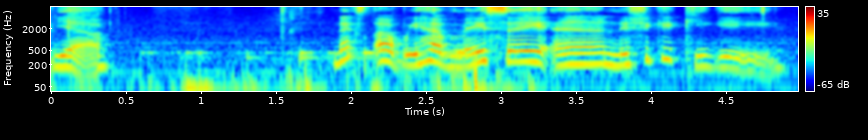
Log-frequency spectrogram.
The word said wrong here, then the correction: Nishikigi: I think I added an extra syllable in there. – You did, but it's all good. I was going to let that ride. – Nishikigi.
